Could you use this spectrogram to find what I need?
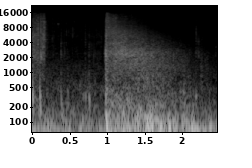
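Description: Gunshots crack sharply close by.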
